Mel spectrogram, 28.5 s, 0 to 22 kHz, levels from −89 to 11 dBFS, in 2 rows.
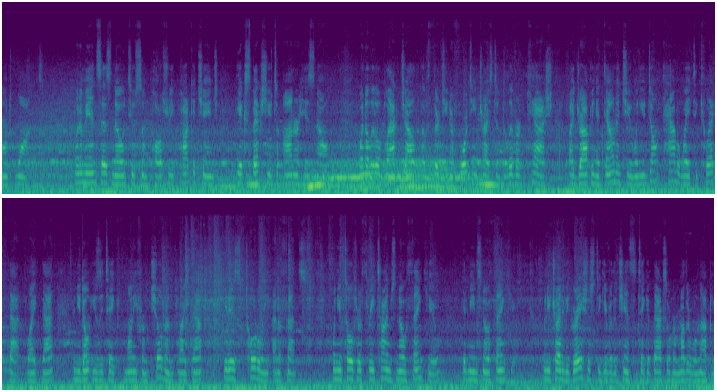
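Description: From 11.14 to 12.06 s there's a train of clicks, about seven uneven pops at around 5.5 per second, roughly as loud as the sound itself, likely from nearby interference.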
